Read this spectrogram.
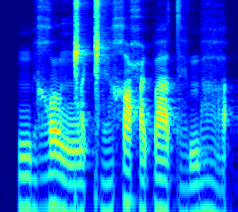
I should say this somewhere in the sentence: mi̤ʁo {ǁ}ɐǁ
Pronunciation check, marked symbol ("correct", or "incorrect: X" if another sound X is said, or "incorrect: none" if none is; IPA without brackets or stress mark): incorrect: ŋ͡ǁ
